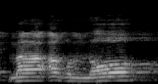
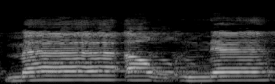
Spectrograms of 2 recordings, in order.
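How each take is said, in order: First: "ما اغنا" with the نا made heavy, sung out wrongly; mock heavy nun. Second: "ما اغنا" very slow, with a light نا after the heavy غ; light nun recitation. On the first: Teacher imitating learners who make the نون heavy. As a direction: chant "ما اغنا" with a thick نون. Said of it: "اکثر کوئی پڑھے". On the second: Shown as a demonstration. Teacher giving the corrected light نون version. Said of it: "ہم اب اسے light کریں گے".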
